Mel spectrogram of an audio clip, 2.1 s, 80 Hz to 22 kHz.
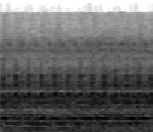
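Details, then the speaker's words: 2007 Toyota Camry idling with a periodic missed beat over a steady hum; swapping the coil moved the misfire, confirming a failed ignition coil, fixed by replacing the cylinder 1 coil. "that's just to confirm that swapping over the coil actually did change where the misfire was happening so this car just needs an ignition coil replace cylinder number one ignition coil"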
